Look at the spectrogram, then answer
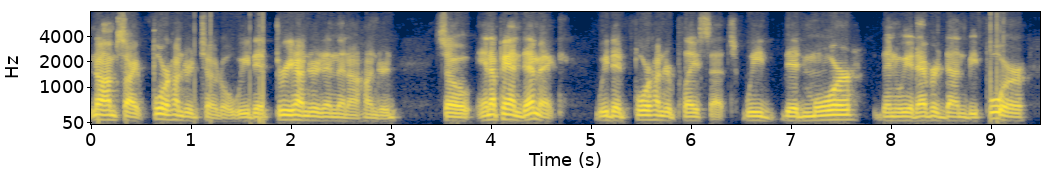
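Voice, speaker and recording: Earnest low-voiced man, muffled sound. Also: no echo. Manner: earnest, reflective, restarts often. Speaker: nonprofit founder and author, guest. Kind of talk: conversational interview.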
